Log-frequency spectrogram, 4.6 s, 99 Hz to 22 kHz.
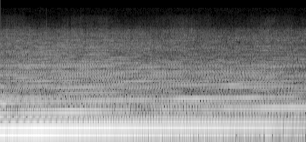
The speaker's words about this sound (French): La troisième est beaucoup plus longue à monter. C'est normal. On est déjà à 140. Pour une R5, c'est pas mal.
